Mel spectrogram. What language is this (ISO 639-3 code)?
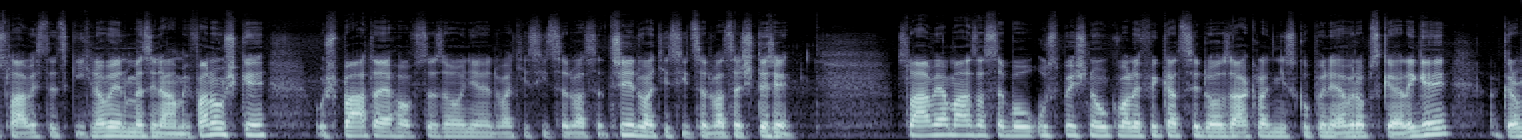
ces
